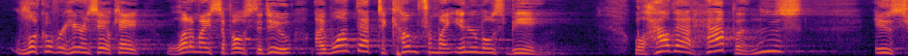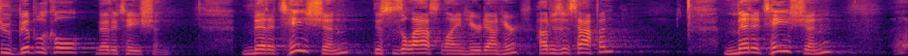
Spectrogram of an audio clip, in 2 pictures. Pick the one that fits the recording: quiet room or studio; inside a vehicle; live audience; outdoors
live audience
